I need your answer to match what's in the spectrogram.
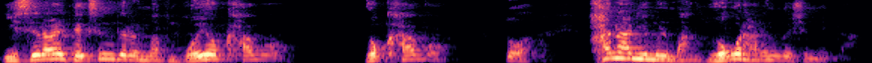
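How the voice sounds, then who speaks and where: A male pastor delivering a sermon in a fairly high, mellow voice. His pitch swings widely as he tells stories and acts out the lines of the people in them. He keeps the congregation engaged the whole time. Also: normal speed, slightly rough. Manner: animated storytelling, acting out quoted lines.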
